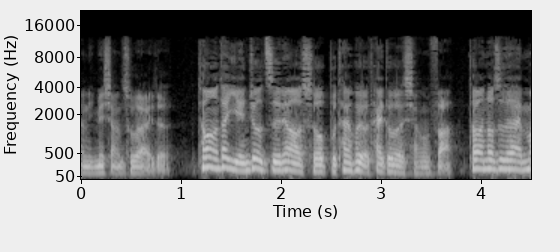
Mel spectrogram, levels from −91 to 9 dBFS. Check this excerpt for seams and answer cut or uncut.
uncut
